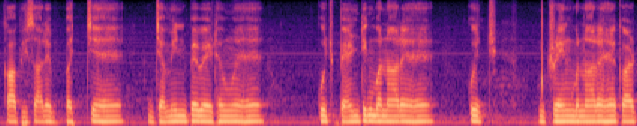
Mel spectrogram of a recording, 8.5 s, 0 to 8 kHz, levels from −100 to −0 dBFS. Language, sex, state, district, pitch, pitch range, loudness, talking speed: Hindi, male, Uttar Pradesh, Jyotiba Phule Nagar, 125 Hz, 115-130 Hz, -16 LUFS, 140 wpm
